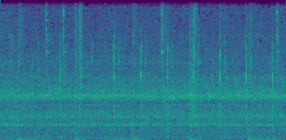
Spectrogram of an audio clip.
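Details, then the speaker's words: Diesel air heater starting up at an off-grid high desert homestead, fuel pump mounted floating in midair: soft low pump thumps about every half second under a rising fan hum as pump speeds up and fan blows harder. Normal startup. "the pump is starting to pump faster the fan is starting to blow harder these are these are signs that it's working"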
